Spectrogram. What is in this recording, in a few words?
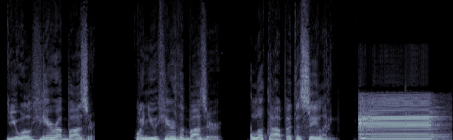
opening exercise, announcer; Portal 2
